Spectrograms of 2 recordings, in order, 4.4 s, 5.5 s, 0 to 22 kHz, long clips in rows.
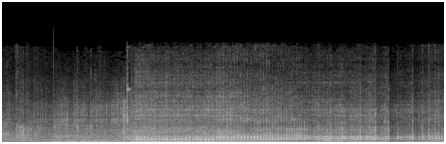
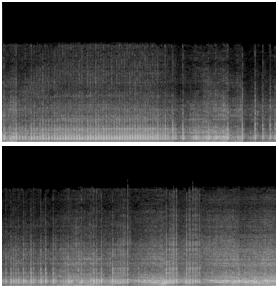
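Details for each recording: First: Freshly rebuilt 100cc PK100 two-stroke motorized bicycle engine with new 49mm iron sleeve, cracked MZ65 clone exhaust, cold start without choke: catches first pull, settles into quick rich burbling idle during break-in; running normally, jetting fat. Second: 100cc PK100 motorized bicycle two-stroke just rebuilt with a new iron-sleeved cylinder and started with no choke, running its break-in heat cycles. It burbles unevenly and blubbers at low revs; the owner thinks the mixture is running rich.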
